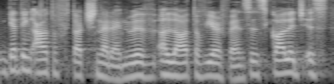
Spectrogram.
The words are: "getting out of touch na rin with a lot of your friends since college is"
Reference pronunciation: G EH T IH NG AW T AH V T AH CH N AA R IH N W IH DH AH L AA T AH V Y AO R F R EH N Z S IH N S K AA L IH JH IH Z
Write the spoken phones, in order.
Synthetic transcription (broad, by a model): G EH T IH NG AW T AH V T AH CH N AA R IH N W IH DH AH L AA T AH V Y AO R F EH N S IH N S K AA L IH JH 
